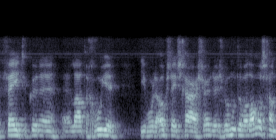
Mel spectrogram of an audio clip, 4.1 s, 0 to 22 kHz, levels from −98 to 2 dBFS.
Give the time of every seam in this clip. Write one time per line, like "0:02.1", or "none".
none

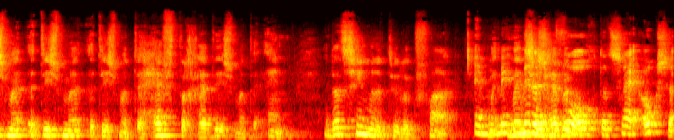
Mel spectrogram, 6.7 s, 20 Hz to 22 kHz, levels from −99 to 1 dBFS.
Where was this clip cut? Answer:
none

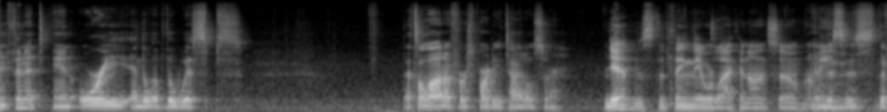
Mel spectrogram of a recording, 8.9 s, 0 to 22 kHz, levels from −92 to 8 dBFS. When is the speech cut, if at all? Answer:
0:01.5
0:07.1

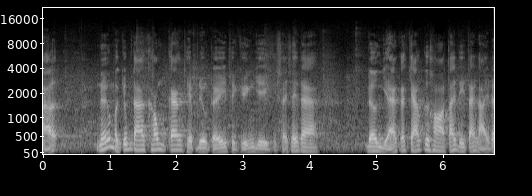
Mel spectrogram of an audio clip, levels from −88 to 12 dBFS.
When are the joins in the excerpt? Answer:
none

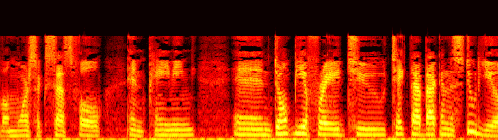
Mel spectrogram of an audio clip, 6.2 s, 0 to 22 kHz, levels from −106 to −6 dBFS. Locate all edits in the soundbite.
0:01.6

